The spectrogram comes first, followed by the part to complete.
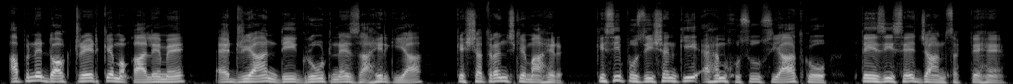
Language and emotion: Urdu, neutral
